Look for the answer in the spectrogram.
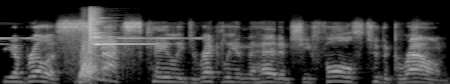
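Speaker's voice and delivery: ordinary delivery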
